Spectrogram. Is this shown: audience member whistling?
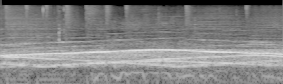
no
